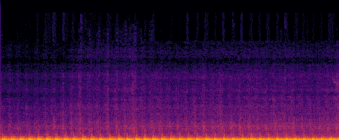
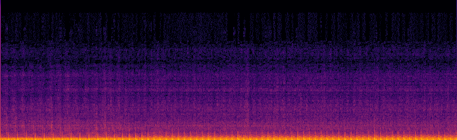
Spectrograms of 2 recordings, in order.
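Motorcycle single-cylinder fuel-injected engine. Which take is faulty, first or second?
second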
